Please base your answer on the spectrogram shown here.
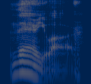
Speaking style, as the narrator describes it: the writer said, lowering his voice

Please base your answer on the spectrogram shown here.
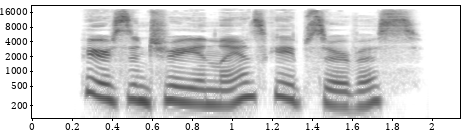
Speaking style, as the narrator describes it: Ange said through the phone in her upbeat and cheerful voice

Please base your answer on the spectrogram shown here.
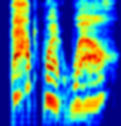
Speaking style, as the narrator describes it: Anne whispered to Diana

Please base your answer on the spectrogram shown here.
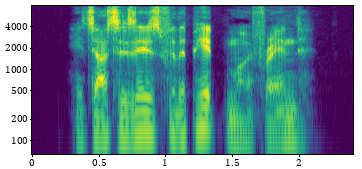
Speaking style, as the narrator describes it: he said under his breath

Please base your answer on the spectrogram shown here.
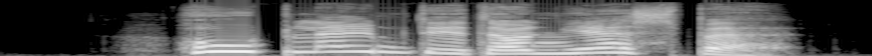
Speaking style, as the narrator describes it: yelled

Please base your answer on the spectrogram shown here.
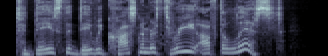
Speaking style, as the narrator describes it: Anna exclaimed

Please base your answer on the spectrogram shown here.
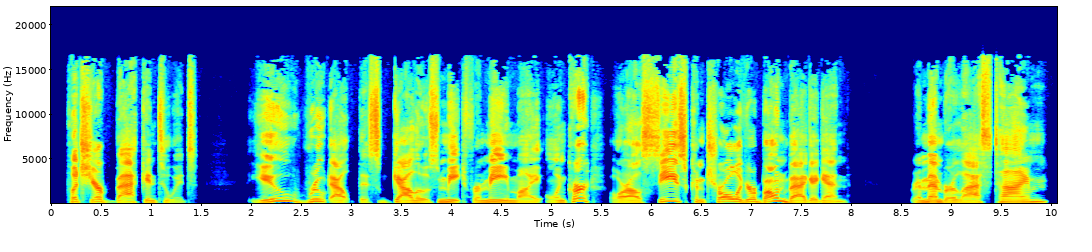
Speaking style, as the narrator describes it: His sneer was palpable, like being spat on from the inside

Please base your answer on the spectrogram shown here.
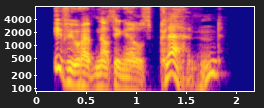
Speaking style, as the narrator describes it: he added hastily

